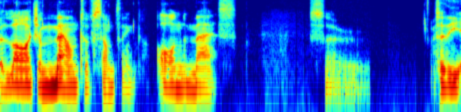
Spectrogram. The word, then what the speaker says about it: en masse: So that is pronounced as mass on mass. So that means a big number a great a group of people or or a large amount of something on mass.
